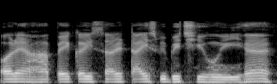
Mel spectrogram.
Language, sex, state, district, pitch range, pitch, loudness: Hindi, male, Jharkhand, Garhwa, 120-125 Hz, 125 Hz, -15 LUFS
